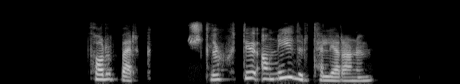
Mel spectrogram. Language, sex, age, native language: Icelandic, female, 20-29, Icelandic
